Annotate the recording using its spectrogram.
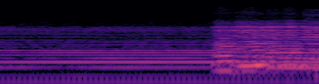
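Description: Two cellos playing contemporary music: quiet low notes held steadily, then a louder bowed entry of new notes about one and a half seconds in, swelling near the end.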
